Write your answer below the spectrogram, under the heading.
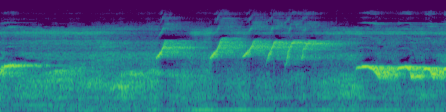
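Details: Caged-bird stimulation song of the white-rumped shama: a soft low whistle, then a quick run of sharp rising high notes, ending in loud warbled middle-pitched phrases.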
